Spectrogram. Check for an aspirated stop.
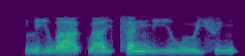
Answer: absent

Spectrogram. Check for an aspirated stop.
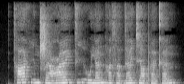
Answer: present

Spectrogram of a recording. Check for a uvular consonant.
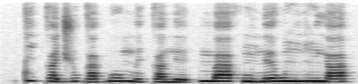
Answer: absent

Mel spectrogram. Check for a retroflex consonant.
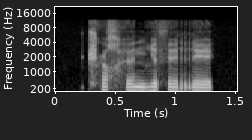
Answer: present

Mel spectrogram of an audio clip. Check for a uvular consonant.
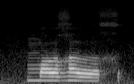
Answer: present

